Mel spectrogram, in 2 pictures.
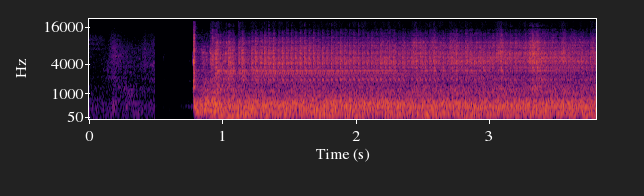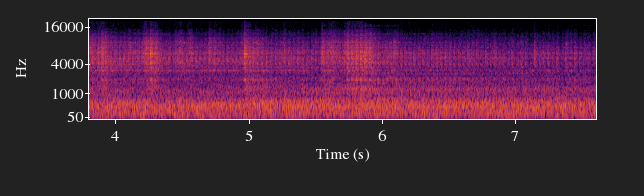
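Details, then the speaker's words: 3D-printed replacement impeller with larger, thicker redesigned central hub on an industrial dust collector blower: loud steady air rush with rough throbbing rattle three to four times a second; owner says something is definitely wrong, about 74 on the meter; impeller imbalance vibration. "there's definitely something wrong with that but I'm going to go ahead and just test the CFM anyways so it was a little bit louder than last time up around the 74 Mark"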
